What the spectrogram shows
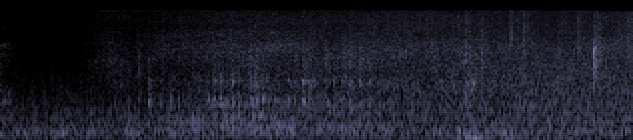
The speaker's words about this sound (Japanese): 雨か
